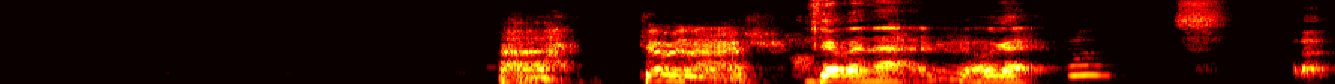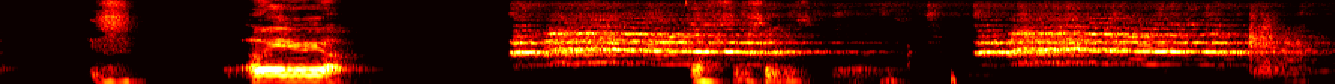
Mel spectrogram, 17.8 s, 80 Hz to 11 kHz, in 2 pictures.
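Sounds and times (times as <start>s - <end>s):
speech: 3.3s - 7.0s, 7.8s - 8.8s, 9.5s - 9.8s, 10.5s - 11.3s, 13.5s - 14.4s
rooster crowing: 12.3s - 14.8s, 15.4s - 17.7s.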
